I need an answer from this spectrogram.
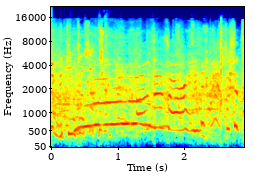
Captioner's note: Marie Kondo speaking Japanese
